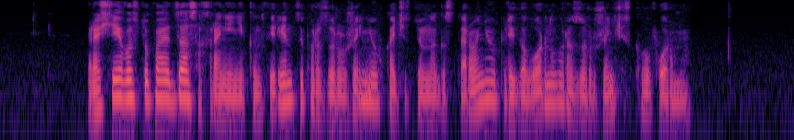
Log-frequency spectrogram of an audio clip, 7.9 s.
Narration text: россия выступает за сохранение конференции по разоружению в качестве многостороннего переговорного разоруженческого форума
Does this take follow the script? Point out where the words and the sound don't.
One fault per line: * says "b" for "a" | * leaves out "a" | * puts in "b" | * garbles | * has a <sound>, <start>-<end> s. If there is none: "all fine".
all fine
